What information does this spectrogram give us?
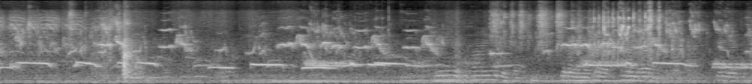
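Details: Budgerigars singing and chirping happily: ten seconds of lively warbled chatter with sliding whistles, a sudden loud scratchy burst near the start, and a noisier patch of overlapping squawks toward the end.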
